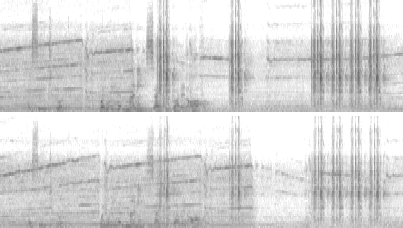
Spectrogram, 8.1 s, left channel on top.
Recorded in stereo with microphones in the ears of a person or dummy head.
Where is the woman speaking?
50° left (ahead or behind), 6.5 m; by 4.1 s 60° left (ahead or behind), 8.5 m.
